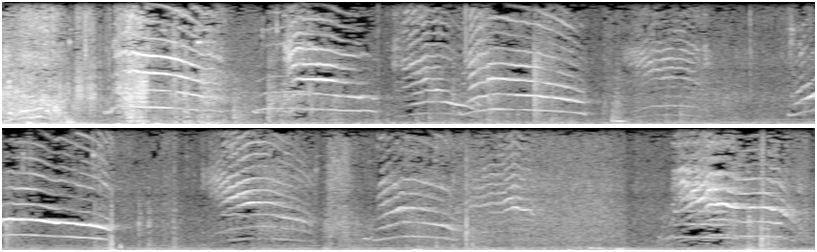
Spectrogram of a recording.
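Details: Husky indoors making a drama while its collar is put on: a run of high, arching whines and yowls, each rising then sliding down, about eight in close succession with short gaps between.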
